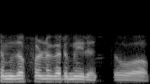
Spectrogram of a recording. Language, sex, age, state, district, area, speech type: Urdu, male, 18-30, Uttar Pradesh, Muzaffarnagar, urban, conversation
